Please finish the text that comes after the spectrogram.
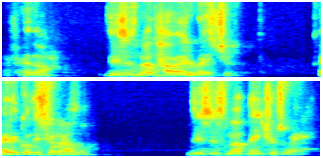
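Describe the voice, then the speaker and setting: A man's voice: a little high, lively intonation, moderate pace, darkish tone, lightly acted. An actor playing a proud, stubborn elderly rancher father, philosophizing in terse phrases at a screenplay table read. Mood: admonishing.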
